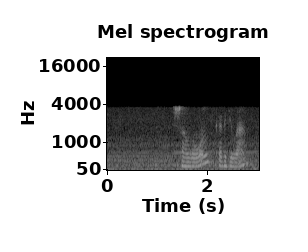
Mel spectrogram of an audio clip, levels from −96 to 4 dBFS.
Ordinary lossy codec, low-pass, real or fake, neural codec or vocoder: none; 3.6 kHz; real; none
